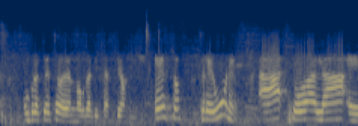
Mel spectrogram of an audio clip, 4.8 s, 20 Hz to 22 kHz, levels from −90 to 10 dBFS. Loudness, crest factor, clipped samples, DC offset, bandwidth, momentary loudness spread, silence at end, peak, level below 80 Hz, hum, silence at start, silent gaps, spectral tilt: -23 LUFS; 12 dB; under 0.1%; under 0.1%; 9.8 kHz; 10 LU; 0 s; -10 dBFS; -66 dBFS; none; 0 s; none; -4.5 dB/octave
